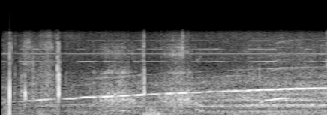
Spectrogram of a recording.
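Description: Zip-line trolley pulleys rolling along a steel cable: a steady whine that rises slowly in pitch as the rider gathers speed. A few sharp clicks come in the first second and again about two seconds in.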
